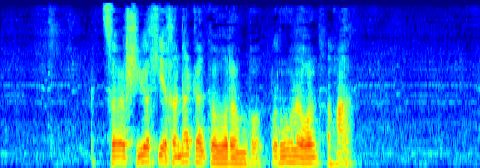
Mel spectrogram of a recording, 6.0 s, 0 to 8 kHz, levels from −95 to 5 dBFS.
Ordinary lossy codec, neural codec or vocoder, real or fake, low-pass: MP3, 32 kbps; codec, 44.1 kHz, 1.7 kbps, Pupu-Codec; fake; 7.2 kHz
